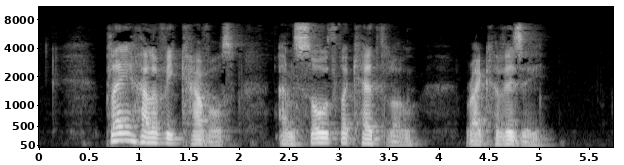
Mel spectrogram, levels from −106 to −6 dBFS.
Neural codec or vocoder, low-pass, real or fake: none; 7.2 kHz; real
